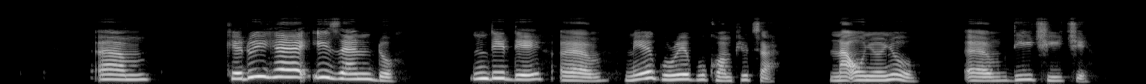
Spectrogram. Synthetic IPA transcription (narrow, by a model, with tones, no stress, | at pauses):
ɛ˦˨m̩˨ | ke˨du˦i˦ɦe˦i˦ze˨n̩˦dʊ˨ | n̩˦dɪ˦dɪ˨m˨ne˨e˦ɡʷu˨ɾe˦ɡʷu˦kʰɔ˨m̩˨pju˦ta˨ | na˨o˨ɲo˨ɲo˦˨ | m˨dɪ˦i˦t͡ʃi˨i˦t͡ʃḛ˨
